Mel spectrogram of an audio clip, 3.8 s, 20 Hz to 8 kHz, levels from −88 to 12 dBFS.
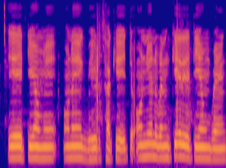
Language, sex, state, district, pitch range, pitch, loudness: Bengali, male, West Bengal, Malda, 145-155 Hz, 150 Hz, -17 LUFS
